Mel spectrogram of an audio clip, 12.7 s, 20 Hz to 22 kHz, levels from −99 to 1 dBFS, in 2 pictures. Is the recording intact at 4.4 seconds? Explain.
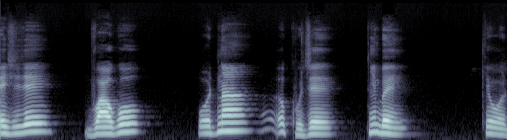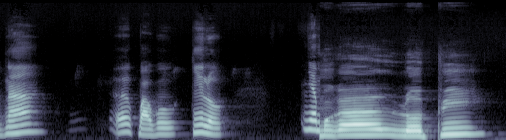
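Yes, at 4.4 seconds the audio is intact, with no dropout, click, distortion or other fault heard at that point.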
